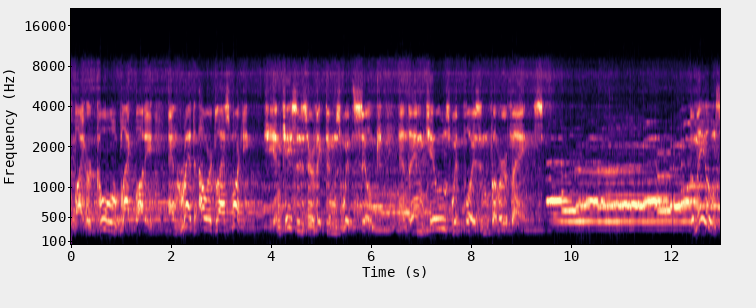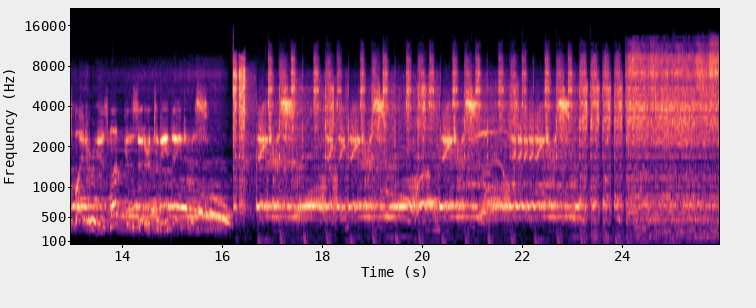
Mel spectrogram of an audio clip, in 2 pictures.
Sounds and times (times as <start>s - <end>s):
Speech: 0.0s - 9.5s, 12.4s - 16.0s
Music: 0.0s - 25.9s.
